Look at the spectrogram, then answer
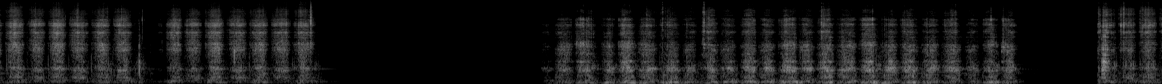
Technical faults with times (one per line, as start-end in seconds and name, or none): none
